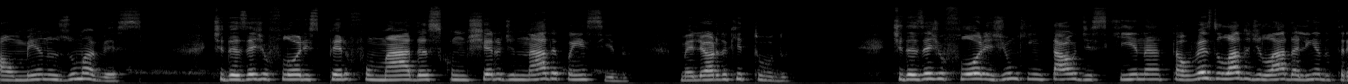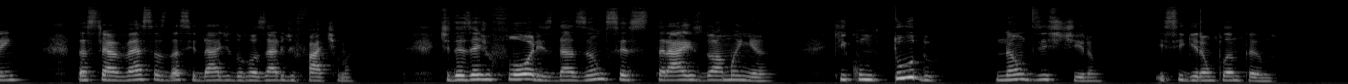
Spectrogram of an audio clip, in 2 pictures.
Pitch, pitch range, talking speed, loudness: 215 Hz, 190-230 Hz, 130 wpm, -33 LUFS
